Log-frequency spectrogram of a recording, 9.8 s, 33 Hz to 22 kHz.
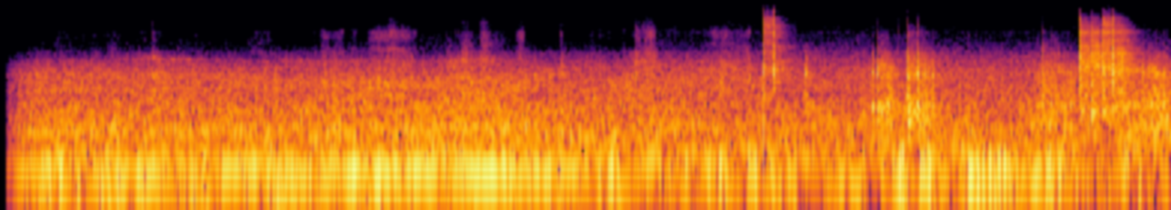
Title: HP LaserJet MFP M227 printer noise problem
